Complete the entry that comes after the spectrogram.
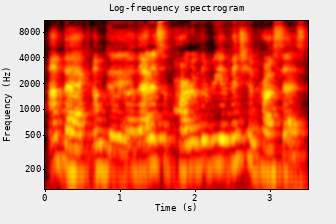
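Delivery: usual speaking voice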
